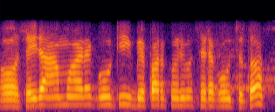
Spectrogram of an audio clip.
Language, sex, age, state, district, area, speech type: Odia, male, 18-30, Odisha, Nabarangpur, urban, conversation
